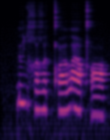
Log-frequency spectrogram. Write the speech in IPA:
ɾ ɯ ʎ χ ɯ ʁ ɯ d qʼ u ə̯ lˠ æ qʼ ɑ

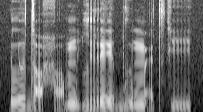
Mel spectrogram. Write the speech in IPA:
l ɯ˦˥ d ɑ̰˦˥ h ɑ̰˨˩˦ m ḭ˦˥ ʎ r eː˨ b ɯ˨˩˦ m æ̰˨˩˦ t͡sʼ i˨˩˦

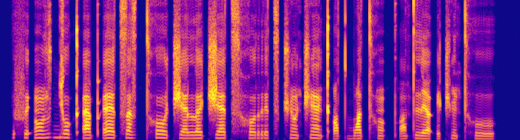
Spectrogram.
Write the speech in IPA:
f ɪ ʔ õ z ɟ o kʼ æ pʼ ɛ t͡s ɐ z tʰ o t͡ʃ ɛ l ə t͡ʃ ɛ t͡s h o r ɪ t͡s t͡ʃ õ t͡ʃ ɛ̃ kʼ ɐ tˤ b ɪ tʰ õ ʔ pʼ õ tˤ lʲ o ʔ ɪ t͡ʃ ɾʲ ə̃ tʰ u

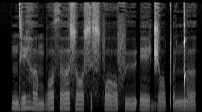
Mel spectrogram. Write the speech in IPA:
n d e ɦ ʌː m b ɔ θ ʌː s ɔː s ə s f ɔː f ʉː ʔ eː d͡ʒ ɔː pʼ ə ŋ͡ǃ ʌ

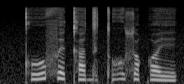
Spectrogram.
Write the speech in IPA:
kʰ o f ɛ kʰ a d ɛ̤ tʼ ɔ̤ sʷ ɯ qʷ e

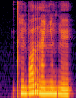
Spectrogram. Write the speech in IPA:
t̪ʰ ĩ˨ b ɒ˨˦ r æ̃˨ ɲ ĩ˨ b ŋ ẽ˨

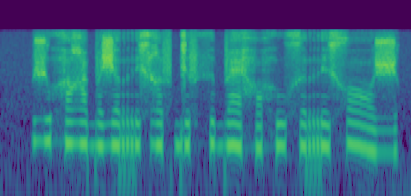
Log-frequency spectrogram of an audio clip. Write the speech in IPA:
ʒ u h ʌ ʁ æ b a ʒ ʌ r e x ʁ e f ɡ e f θ ɪ b æ h ɔ h u x ə r ɪ x ɔ ʒ

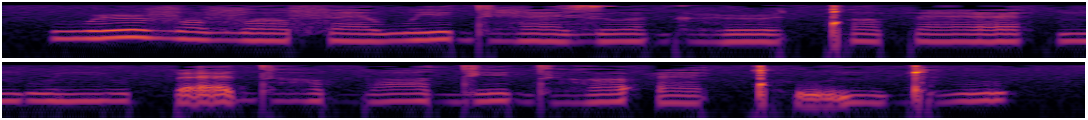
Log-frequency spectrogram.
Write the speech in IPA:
w ə˞ v ʌ v ʌ f æ w ɪ dʱ æ z ʊ ɐ̯ ɡʱ ə˞ ǃ ʌ p æ | ŋ u ɲ u ɓ æ̰ dʱ ʌ b ɑ d ɪ dʱ ʌ ʔ æ ǃʰ ṵ ɲ ɡ͡ǃ u

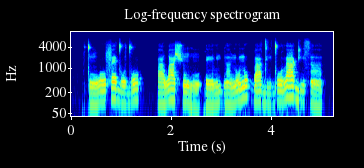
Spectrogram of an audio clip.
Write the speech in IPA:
t ũ˨ w o˧ f ɛ˧ d o˨ d o˨˦ | a˨ w a˧ ʃ ũ˧ ɡ ũ˨ | ɾ e˨ l i˨ ɡ ã˨ n o˨˦ n o˦ ɡ͡b a˧ d i˨ d o˧ l a˦ ɡ i˦ s ã˦˨

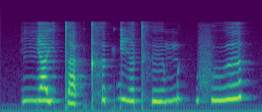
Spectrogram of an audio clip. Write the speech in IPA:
ɲ a˧ j t̪ a˨˩ k̚ t̪ʰ ə˦˥ k̚ ɗ i˧˥ ə̯ t̪ʰ ɨ˧˥ m | f u˧˥ ə̯

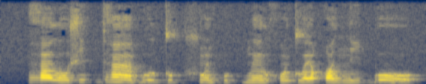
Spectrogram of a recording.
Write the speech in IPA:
ɦ æ l o ʃ i p ɡʱ æ̃ ɓ u l tʷ e kʷ sʷ ẽ kʷ e kʷ b ẽ l χʷ ẽ tʷ æ j qʷ i l n i ɡ͡b o

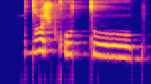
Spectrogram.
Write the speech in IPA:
dˤ o ʃ kʼ o tː oː b

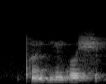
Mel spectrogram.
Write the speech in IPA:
pʰ ə̃ d bʲ ɛ̃ b ɤ ʃ

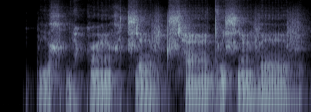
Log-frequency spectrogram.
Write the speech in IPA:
p i χ ɓ i̤ q æ̃ː χ t͡ɕ ɛː v t͡ɕʰ æ d ə ɕ æ̃ v ɛ v

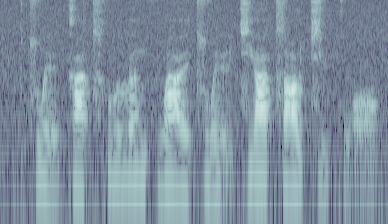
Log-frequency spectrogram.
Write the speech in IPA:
t͡s w ḛ˨˩ ɪ̯ k ä˥˩ t͡sʰ u˥ l ə˥˩ n f w a˧˥ ɪ̯ t͡s w ḛ˨˩ ɪ̯ t͡ɕ j ä˥ t͡s ɑ˥ ʊ̯ t͡ɕ i˧˥ k w ɔ̰˨˩˦

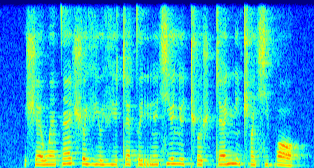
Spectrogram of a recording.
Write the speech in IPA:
ʃ ɛ w ɛ̃ t̪ ɛ̃ ʃ œ vʲ œ ʊ̯ vʲ ə t ɛ t̪ ə rʲ ɔ̃ sʲ ɐ lʲ ɔ cʰ ɵ ʃ t ɛ nʲ ɔ̃ cʰ ɐ̃ sʲ ɵ b ɔ

